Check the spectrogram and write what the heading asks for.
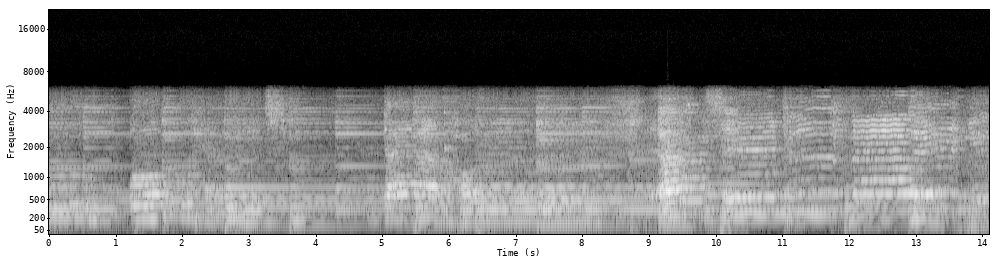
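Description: Live performance of a song: strummed acoustic guitar chords with a man singing over them, his voice sliding through long held notes.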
